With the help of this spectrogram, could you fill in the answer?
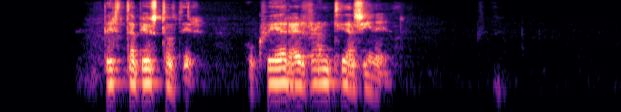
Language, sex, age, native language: Icelandic, male, 60-69, Icelandic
